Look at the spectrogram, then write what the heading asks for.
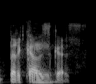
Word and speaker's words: Perkauskas: talking with Audrius, is my pronunciation of your Perkushkas correct? It goes in the right direction. In Lithuanian language, you typically pronounce au always, letters which go together, like au gives au. So Perkauskas. Perkauskas.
